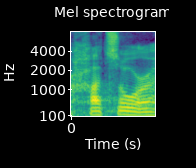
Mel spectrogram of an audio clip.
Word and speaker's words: Hazor: authority was in this city of Hazor, or Hatzor, however you want to pronounce it. And that's Israeli-like or English-like.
